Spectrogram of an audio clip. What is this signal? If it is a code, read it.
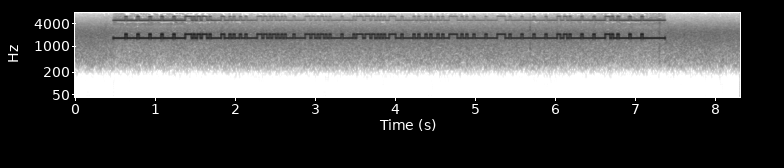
RTTY (50 baud, 450 Hz shift), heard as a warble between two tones, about 1900 Hz centre, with radio static. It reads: CQ DX DE YO5TIH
